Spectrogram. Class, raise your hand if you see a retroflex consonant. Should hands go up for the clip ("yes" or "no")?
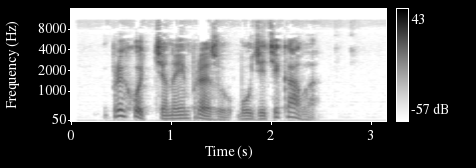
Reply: no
